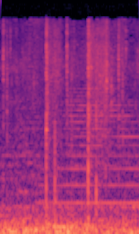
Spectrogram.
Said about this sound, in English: I hear footsteps behind me.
